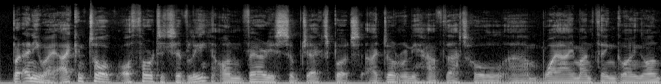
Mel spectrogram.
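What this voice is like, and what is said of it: Northern English accent. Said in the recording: “whatever this accent is. I don't think it's full Geordie. It's definitely Northern.”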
